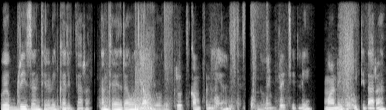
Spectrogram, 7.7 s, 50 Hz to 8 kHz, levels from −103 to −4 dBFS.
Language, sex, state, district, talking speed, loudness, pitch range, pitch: Kannada, male, Karnataka, Dharwad, 100 wpm, -17 LUFS, 110-135 Hz, 120 Hz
